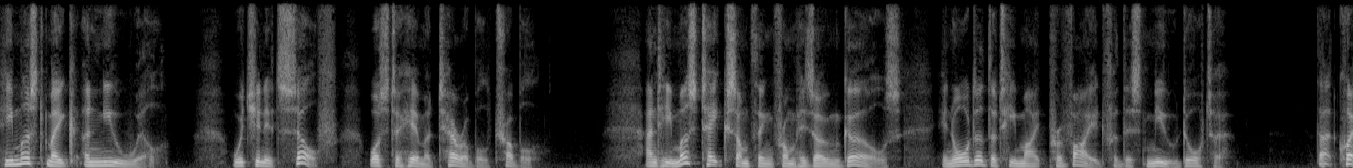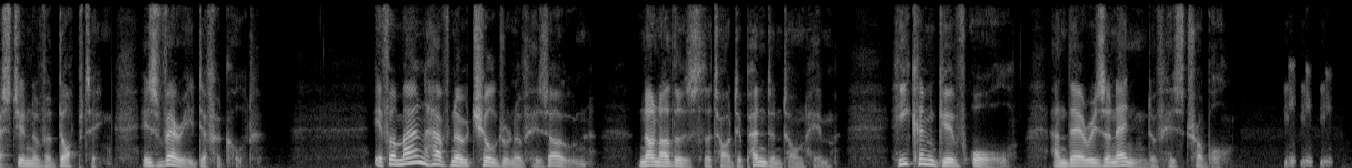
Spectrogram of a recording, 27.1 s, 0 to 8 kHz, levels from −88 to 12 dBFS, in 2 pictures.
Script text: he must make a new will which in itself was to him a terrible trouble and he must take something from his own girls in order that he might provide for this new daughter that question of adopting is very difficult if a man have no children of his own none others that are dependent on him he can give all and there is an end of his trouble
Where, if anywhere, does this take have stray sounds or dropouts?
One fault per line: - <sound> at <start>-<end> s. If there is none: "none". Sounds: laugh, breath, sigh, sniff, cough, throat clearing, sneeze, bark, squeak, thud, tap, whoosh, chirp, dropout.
- laugh at 26.4-26.9 s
